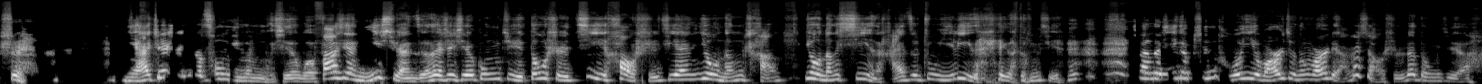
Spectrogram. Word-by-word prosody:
是。 435 - +3 1.0
你 170 -3 -1
还 205 +4 +7
真 315 +8 +2
是 330 - +3
一 395 - -12
个 - - -2
聪 250 -1 -2
明 170 -2 -6
的 160 - -6
母 140 -7 -8
亲， 145 +4 -1
我 140 0 -3
发 255 - +6
现 260 -8 +2
你 215 - +1
选 275 - +4
择 155 +3 -1
的 220 -1 +6
这 230 +1 +2
些 220 +2 +6
工 245 +3 -4
具 215 -8 0
都 255 +8 +1
是 195 -8 0
既 230 - +2
耗 200 - +3
时 165 +1 -6
间 225 +3 +1
又 250 -4 +3
能 180 +5 -5
长 180 -2 -5 0.2
又 265 -3 +4
能 200 +1 -1
吸 250 +5 +1
引 220 - -3
孩 180 - -6
子 215 +2 -4
注 230 +3 -8
意 205 +1 -5
力 280 -1 0
的 - - -1 0.2
这 430 - +1
个 - - -4
东 180 -2 -8
西， 190 - -11 0.7
像 275 -2 +3
那 265 - +2 0.2
一 280 - -6
个 275 - 0
拼 280 +1 -7
图 230 -5 0
一 275 -3 0
玩 190 -5 +2
儿 - - +3
就 265 - -5
能 225 +1 -7
玩 215 0 +4
儿 - - +3
2 - - -7
个 430 - -3
小 390 - -10
时 145 0 -14
的 235 - -1
东 165 -6 -12
西 155 -3 -13
啊。 - - -11
220 Hz, 265 characters per minute, -18 LUFS, 180-260 Hz, 1.0 s, 还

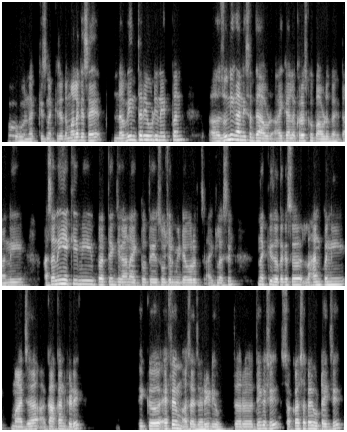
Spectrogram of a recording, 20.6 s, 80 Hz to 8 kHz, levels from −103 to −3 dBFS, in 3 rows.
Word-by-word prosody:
हो, - - -13
हो. 135 -1 -2
नक्कीच, 140 +1 -6
नक्कीच. 145 -1 -7
आता 155 +1 -4
मला 180 +2 +3
कसंय, 190 -1 0 0.4
नवीन 210 +8 +2
तर 235 0 +6
एवढी 230 0 +3
नाहीत, 210 0 -4
पण 225 +1 0 0.6
अ, 160 +1 0
जुनी 230 +6 +6
गाणी 225 -2 +5
सध्या 175 -4 +1
आवड 150 -2 0 0.2
ऐकायला 160 +1 0
खरंच 165 +1 +2
खूप 175 0 -3
आवडत 135 -1 0
आहेत. 130 0 -5
आणि 150 +3 -3 0.6
असं 190 +10 +1
नाहीये, 230 +1 +6
की 225 -1 -2
मी 210 0 -2 0.2
प्रत्येक 175 0 +1
जे 170 - -3
गाणं 160 0 -1
ऐकतो, 150 +1 -4
ते 155 -1 -1
सोशल 155 -1 -2
मीडियावरच 150 0 -3
ऐकलं 145 +1 -6
असेल. 180 +8 -6 0.5
नक्कीच 185 +1 -1
आता 170 - +1
कसं, 175 +1 +3
लहानपणी 175 +2 +2 0.4
माझ्या 150 +2 +2
अ, 170 - -7
काकांकडे 155 +1 0 1.3
1 155 +1 -8
अ, 165 - +6 0.3
एफ-एम 190 +1 +5
असायचा 140 -2 +1
रेडियो. 145 -1 +1 0.3
तर 145 -1 0
अ, 145 0 -1
ते 180 - 0
कसे 190 0 0 0.2
सकाळ-सकाळी 170 +1 +2
उठायचे 165 +1 0
160 Hz, 160 wpm, -22 LUFS, 150-180 Hz, 1.3 s, तर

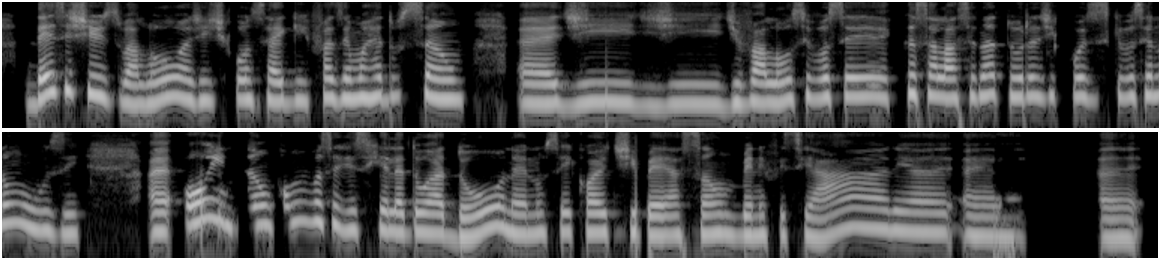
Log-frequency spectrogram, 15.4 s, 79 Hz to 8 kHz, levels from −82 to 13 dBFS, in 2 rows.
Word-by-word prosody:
desse 265 +10 +4
"X" 270 -6 +2
valor, 210 +4 +1
a 235 - +2
gente 220 0 -3
consegue 220 -2 0
fazer 240 0 +1
uma 240 +1 +4
redução, 245 -1 +1 0.3
eh, 200 0 +2
de 205 +2 -1
de 195 +1 -4
de 200 +3 -1
valor. 205 +1 +2
Se 240 +3 -4
você 250 0 +1
cancelar 260 -3 +3
a - - +3
assinatura 255 0 -1
de 260 - -6
coisas 250 -2 -4
que 245 - -7
você 250 +1 0
não 285 +2 0
use", 210 -5 -2 0.5
eh, 210 0 +4
ou 300 +5 +7
então, 265 -3 0
como 285 +5 -4
você 300 -3 0
disse 225 -1 -2
que 235 - -4
ele 215 -2 +3
é - - +1
doador, 200 +3 +2
né. 200 -2 +2
Não 195 +1 -2
sei 210 +1 -3
qual 205 0 0
é - - +2
o - - 0
tipo, 200 -1 -3
é 185 0 +3
ação 195 +1 -1
beneficiária? 205 +4 -2
Eh, 180 -1 -3 0.7
eh. 165 -1 -2
220 Hz, 185 wpm, -22 LUFS, 200-250 Hz, 0.7 s, ou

